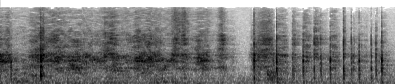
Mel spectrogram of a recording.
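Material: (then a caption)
Cardboard. Fingernails scratch and rub across the face and top edge of a small cardboard SanDisk memory card package resting on a table, making a steady, bright, papery rasp. After a brief pause, the nails switch to a quick series of crisp, dry taps on the cardboard.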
